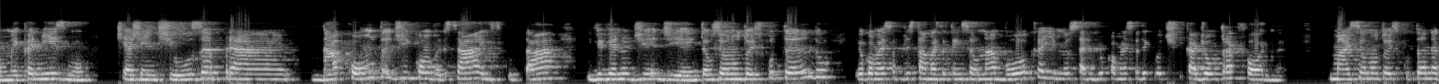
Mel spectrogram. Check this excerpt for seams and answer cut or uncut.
uncut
